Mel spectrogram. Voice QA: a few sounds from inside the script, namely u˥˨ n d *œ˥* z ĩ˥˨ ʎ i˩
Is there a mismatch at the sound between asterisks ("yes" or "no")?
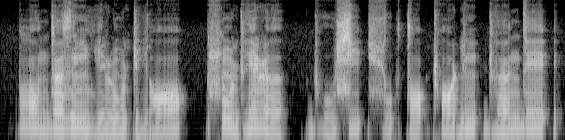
no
